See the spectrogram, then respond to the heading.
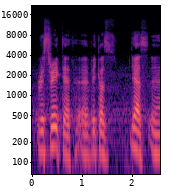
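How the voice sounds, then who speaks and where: A man with a Mexican accent speaks in a bright, sharp tone with fairly even intonation. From Mexico. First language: Spanish. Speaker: illustrator and writer streaming his painting. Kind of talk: casual live-stream commentary while drawing. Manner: halting, many fillers and false starts.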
